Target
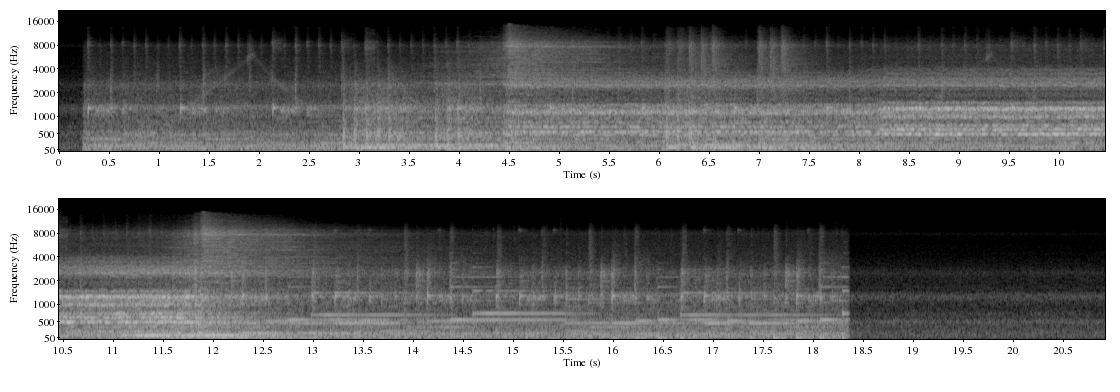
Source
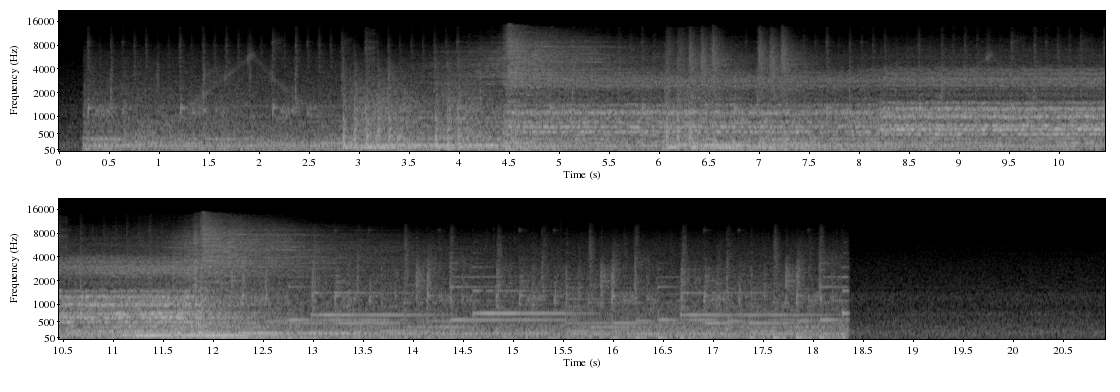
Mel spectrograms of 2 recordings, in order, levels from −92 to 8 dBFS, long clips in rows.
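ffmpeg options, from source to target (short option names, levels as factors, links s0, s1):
-af "equalizer=f=100:t=o:w=0.33:g=7,equalizer=f=500:t=o:w=0.33:g=10,equalizer=f=1250:t=o:w=0.33:g=11,equalizer=f=2500:t=o:w=0.33:g=10,equalizer=f=8000:t=o:w=0.33:g=11"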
